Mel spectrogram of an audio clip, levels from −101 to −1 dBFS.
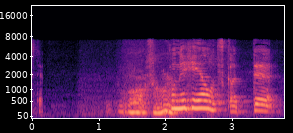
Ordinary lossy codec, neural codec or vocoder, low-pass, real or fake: Opus, 64 kbps; none; 7.2 kHz; real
